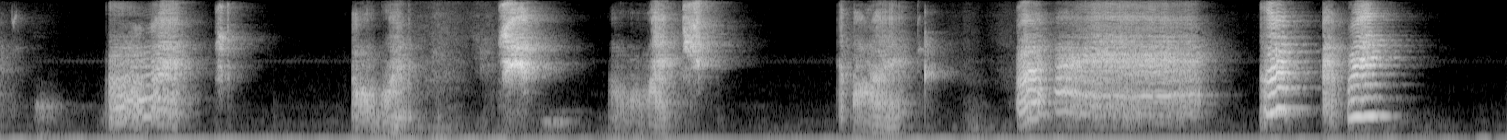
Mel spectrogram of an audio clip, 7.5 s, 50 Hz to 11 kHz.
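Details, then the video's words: An 11-month-old pet Quaker (monk) parakeet talking, chattering in short, raspy, speech-like bursts, about eight phrases over several seconds, with a sharp squawky quality and brief pauses between. "Quaker Parrot Talking | Parrot Speaking"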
